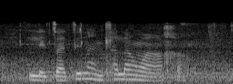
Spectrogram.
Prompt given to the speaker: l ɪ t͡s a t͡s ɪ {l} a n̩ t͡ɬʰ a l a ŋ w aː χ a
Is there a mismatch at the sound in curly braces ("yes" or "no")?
no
